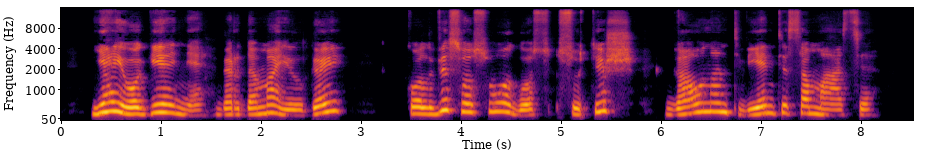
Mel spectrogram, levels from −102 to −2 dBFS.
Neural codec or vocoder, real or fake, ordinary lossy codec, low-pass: autoencoder, 48 kHz, 128 numbers a frame, DAC-VAE, trained on Japanese speech; fake; MP3, 96 kbps; 14.4 kHz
